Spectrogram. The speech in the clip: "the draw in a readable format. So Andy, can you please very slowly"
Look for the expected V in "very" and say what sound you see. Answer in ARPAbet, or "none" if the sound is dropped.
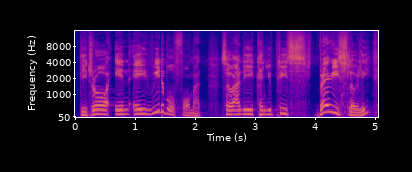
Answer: V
